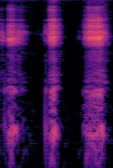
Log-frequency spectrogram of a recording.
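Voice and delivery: imitating the old man's quiet chuckle; mock creepy old man chuckle, barely there; whispered old man chuckle. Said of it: "Just to be like".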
